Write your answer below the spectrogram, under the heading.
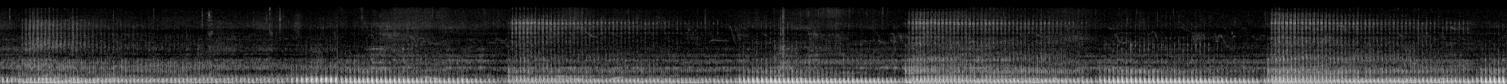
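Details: Cheetah purring while cuddling: a deep, rough, steady rumble in alternating stretches of about two seconds each, likely following the animal's breaths, with faint hiss and rustle above.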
